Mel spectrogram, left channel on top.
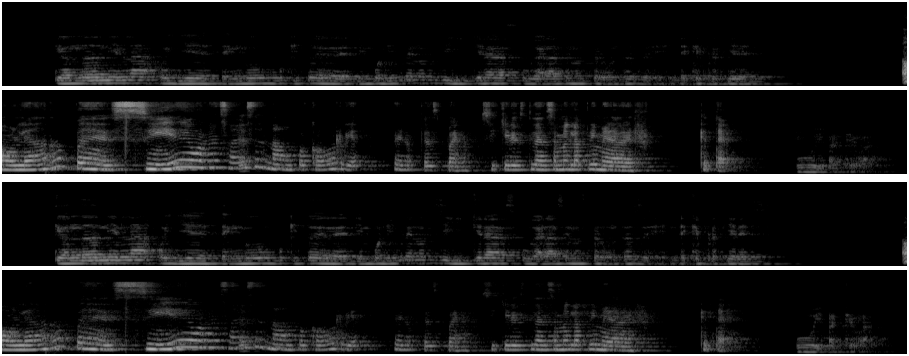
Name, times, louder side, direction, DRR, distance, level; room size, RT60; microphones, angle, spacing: voice 1, 0.5-7.7 17.0-17.8, right 1 dB, 55° right, 2.8 m, -45 dB
voice 2, 9.0-12.7 13.0-15.5 16.0-16.4, left 4 dB, 60° left, 1.1 m, -33 dB
20.0 x 14.5 x 4.0 m
head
